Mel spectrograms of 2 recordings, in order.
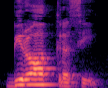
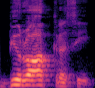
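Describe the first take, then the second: The two takes are said the same way.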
